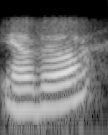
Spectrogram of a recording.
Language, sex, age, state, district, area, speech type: Kannada, male, 60+, Karnataka, Mysore, urban, conversation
